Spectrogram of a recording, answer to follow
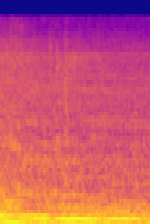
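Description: Steady low hum of an idling car engine.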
